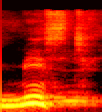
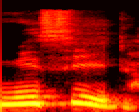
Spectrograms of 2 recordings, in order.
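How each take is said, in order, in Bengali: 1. শেষাংশটি একটি ছোট 't' ধ্বনি। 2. শেষাংশটি একটি অতিরিক্ত 'id' ধ্বনি। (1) "হবে মিসড" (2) "আমরা বলি মিসিড"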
